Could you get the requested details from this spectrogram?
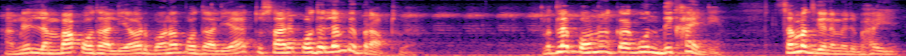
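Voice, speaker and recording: A man teaching an exam-prep science lesson in a steady, drilling way. He asks a question, answers it himself and then repeats the key term for emphasis. Dialect words come through in his Hindi. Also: high-pitched, a little fast, husky. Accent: Hindi dialect words (बड़का, छोटका).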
